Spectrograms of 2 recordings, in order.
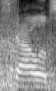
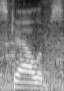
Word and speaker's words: scallops: And then scallops are also some of my favorite seafood. Scallops. It's big and fleshy. Scallops. Vous comprenez comment on prononce ça? Scallops. C'est pas scallop. Scallops.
